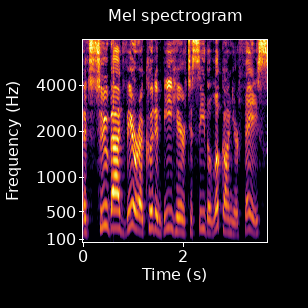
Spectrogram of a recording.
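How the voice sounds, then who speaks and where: This is a put-on character voice with big swings in loudness. Its pitch varies in an ordinary way. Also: woman, fairly high pitch for a woman, moderate pace. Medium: read story. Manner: smooth, confiding.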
